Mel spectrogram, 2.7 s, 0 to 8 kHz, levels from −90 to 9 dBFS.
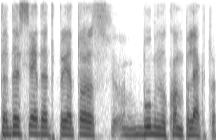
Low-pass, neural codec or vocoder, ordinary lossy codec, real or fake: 7.2 kHz; codec, 16 kHz in and 24 kHz out, 1.1 kbps, FireRedTTS-2 codec; Opus, 16 kbps; fake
